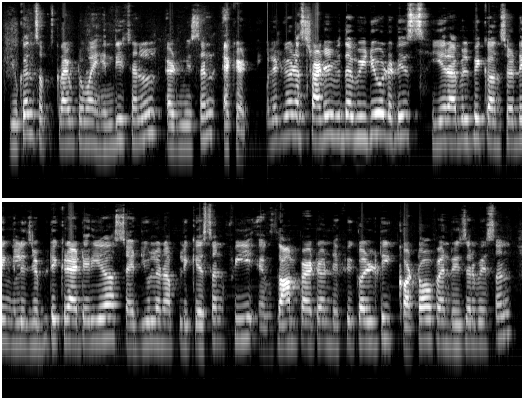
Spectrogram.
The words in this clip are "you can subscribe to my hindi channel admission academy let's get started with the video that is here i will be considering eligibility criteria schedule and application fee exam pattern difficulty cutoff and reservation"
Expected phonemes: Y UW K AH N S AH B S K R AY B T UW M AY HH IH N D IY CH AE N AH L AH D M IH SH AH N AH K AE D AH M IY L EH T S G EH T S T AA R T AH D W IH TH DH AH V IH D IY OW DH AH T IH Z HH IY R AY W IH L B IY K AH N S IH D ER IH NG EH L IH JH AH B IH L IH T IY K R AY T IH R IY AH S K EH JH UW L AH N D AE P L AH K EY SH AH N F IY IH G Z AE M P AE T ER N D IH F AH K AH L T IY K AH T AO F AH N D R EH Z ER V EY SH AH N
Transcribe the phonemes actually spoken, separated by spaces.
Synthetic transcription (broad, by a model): Y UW K AH N S AH B S K R AY B T UW M AY HH IH N D IY CH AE N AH L AH D M IH SH AH N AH K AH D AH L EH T G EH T S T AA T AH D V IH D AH V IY D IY OW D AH T IH Z HH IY R AY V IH L B IY K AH N S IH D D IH NG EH L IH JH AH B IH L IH T IY K R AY T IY R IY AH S EH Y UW L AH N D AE P L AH K EY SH AH N F IY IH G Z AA M P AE T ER N D IH F AH K AH L T IY K AH T AO F AH N D R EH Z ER V EY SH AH N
